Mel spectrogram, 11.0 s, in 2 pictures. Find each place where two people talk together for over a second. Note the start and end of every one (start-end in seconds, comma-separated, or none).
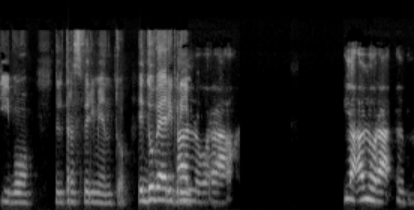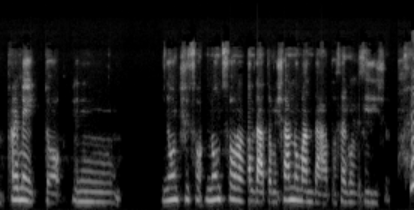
none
